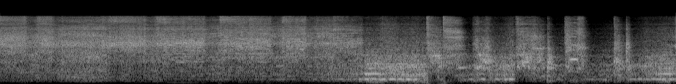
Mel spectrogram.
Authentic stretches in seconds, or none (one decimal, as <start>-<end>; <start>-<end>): 1.6-3.6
